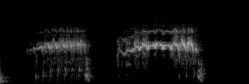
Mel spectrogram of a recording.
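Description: Owl call sound effect: two high, raspy, rapidly pulsing calls, each under a second long, with a short gap between them.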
